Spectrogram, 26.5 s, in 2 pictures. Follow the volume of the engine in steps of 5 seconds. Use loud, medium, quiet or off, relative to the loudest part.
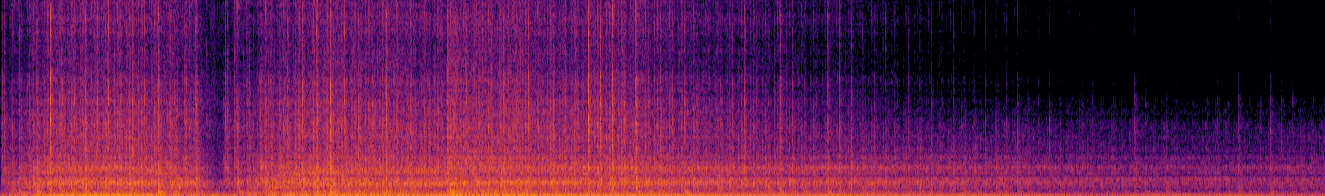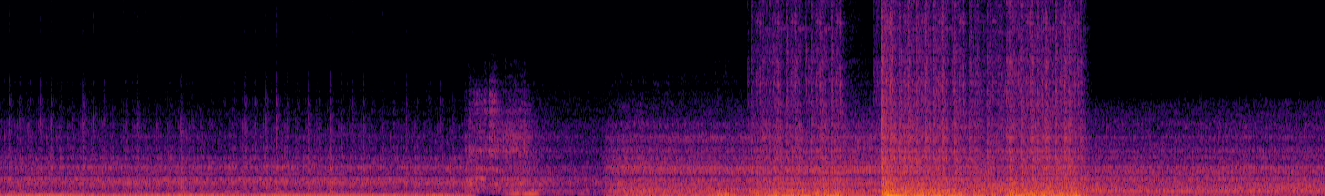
loud, loud, quiet, quiet, quiet, quiet.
